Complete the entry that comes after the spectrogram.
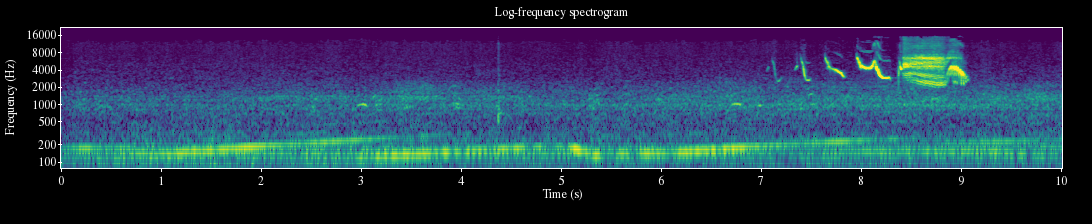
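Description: Bird calling: a run of short, high notes sliding in pitch about seven seconds in, then a louder, harsher burst about a second later. Under it a low droning hum slowly rises and falls in pitch.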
